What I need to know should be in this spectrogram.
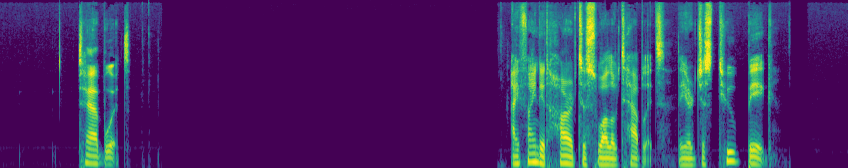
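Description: A man speaks clearly and calmly into a microphone.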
